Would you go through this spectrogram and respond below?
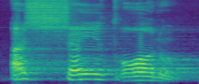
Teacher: تو کو پر پڑھیں گے کیونکہ تو حروف مستعلیہ میں سے ہے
